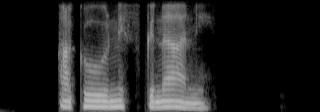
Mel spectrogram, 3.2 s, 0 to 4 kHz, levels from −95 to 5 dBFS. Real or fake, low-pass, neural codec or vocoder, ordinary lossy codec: fake; 3.6 kHz; codec, 24 kHz, 0.9 kbps, WavTokenizer, small release; Opus, 32 kbps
